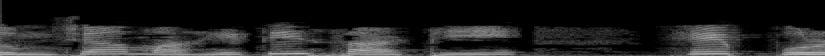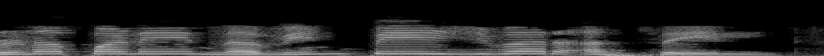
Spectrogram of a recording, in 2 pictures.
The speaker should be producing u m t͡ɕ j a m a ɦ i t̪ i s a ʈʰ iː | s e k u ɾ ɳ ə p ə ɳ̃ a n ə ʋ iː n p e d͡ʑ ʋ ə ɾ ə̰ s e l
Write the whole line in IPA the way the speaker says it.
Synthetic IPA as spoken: u m t͡ɕ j a m a ɦ i t̪ i s a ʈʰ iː | h e p u ɾ ɳ ə p ə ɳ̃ e n ə ʋ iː n p e d͡ʑ ʋ ə ɾ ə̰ s e l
